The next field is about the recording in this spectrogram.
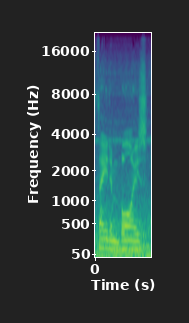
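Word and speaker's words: Theydon Bois: means Thaden Woods, but everybody, including the announcer on the Central Line, pronounces it as Thaden Boys. B-O-I-S is pronounced boys apparently. Why they can't just say Thaden Bois, I don't know.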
